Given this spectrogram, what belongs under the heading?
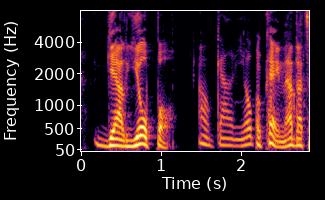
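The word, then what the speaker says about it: Gaglioppo: And it's mostly made from a grape called Galliopo. Oh, Galliopo. Okay, now that's another tricky word to pronounce.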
